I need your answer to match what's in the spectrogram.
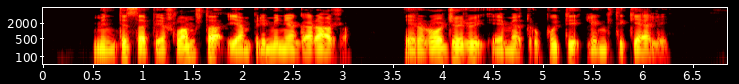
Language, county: Lithuanian, Šiauliai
